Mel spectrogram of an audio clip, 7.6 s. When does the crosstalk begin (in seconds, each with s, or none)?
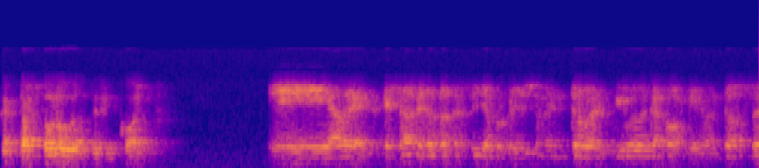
none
